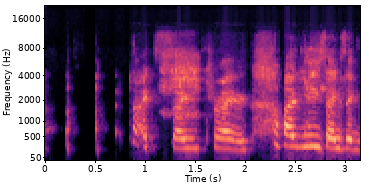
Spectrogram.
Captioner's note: laughs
